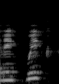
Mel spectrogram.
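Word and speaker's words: Reykjavík: अच्छा, इसके बाद एक रेविक चेस ओपन हुआ था, इसके नाम में कुछ वर्ड्स जैसे कि जे साइलेंट है, रेक्विक चेस ओपन हुआ था।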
